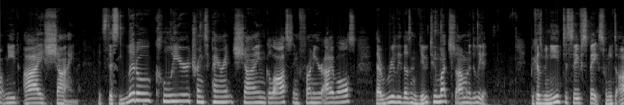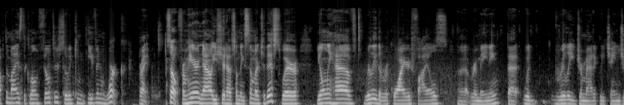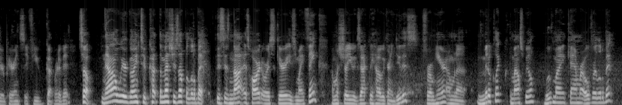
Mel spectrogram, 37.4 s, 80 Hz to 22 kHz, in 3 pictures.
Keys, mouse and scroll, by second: 0.8 click, 1.8-2.6 scroll up 5, 2.6-4.0 shift+middle drag, 4.0 g, 8.8 ctrl+z, 9.5 x, 16.4 click, 17.2 shift+click, 17.9 click, 18.6 click, 19.1 click, 21.5 click, 22.0 click, 22.4 drag, 22.7 click, 23.0 click, 23.6 click, 24.1 click, 25.1 click, 26.3 click, 26.4 scroll down 2, 26.9 click, 34.5-37.4 middle drag.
